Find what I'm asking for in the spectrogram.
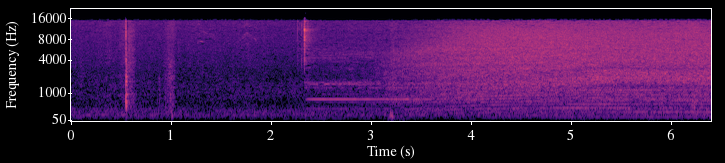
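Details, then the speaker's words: Fan run on a modified sine wave inverter: after switch clicks it spins up with a steady buzzing hum, running inefficiently and hot; on a pure sine wave inverter the hum disappears. "it makes like a humming sound I'm sure you can probably hear that humming sound and and it means the motor is running like super inefficiently"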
